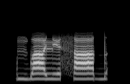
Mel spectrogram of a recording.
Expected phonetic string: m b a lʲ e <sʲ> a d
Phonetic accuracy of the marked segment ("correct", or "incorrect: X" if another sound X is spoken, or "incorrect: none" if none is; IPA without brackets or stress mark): incorrect: s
